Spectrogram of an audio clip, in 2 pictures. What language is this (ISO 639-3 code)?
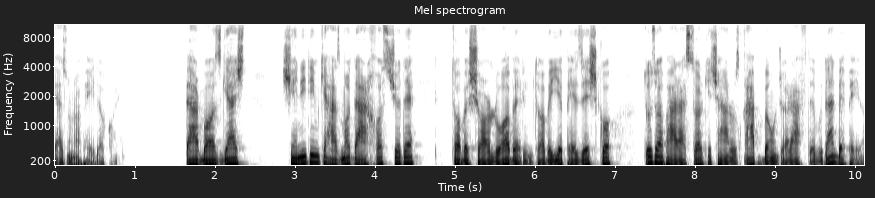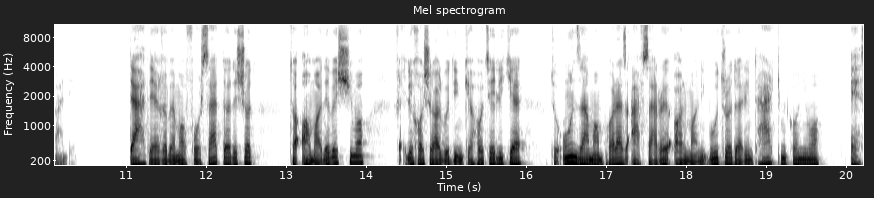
fas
